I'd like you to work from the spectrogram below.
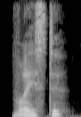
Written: vriste

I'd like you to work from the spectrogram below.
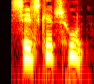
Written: selskabshund

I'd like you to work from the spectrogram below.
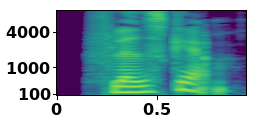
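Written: fladskærm

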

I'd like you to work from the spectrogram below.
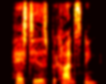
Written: hastighedsbegrænsning

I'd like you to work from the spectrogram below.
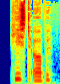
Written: histoppe

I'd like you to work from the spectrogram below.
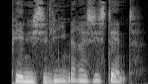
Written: penicillinresistent

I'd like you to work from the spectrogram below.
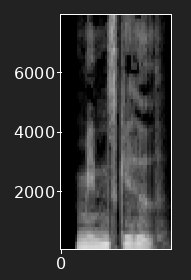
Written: menneskehed

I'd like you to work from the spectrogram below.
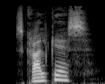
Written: skraldgas

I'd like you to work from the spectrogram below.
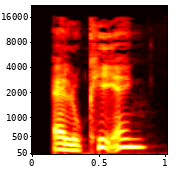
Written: allokering

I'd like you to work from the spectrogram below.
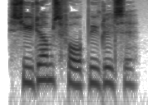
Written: sygdomsforebyggelse

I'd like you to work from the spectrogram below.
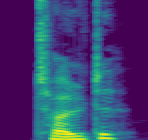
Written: tolvte

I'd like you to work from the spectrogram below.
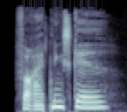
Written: forretningsgade

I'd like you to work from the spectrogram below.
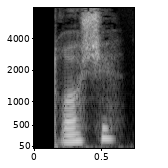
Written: DROSKES

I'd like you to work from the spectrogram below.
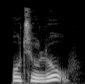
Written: otolog

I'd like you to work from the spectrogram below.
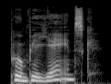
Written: pompejansk

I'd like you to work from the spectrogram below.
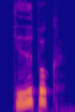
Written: gedebuk

